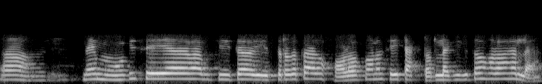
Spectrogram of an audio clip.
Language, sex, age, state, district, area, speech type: Odia, female, 60+, Odisha, Puri, urban, conversation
